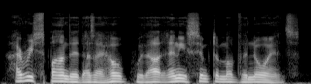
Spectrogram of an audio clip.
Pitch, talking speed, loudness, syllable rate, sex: 120 Hz, 190 wpm, -17 LUFS, 6.2 syllables/s, male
